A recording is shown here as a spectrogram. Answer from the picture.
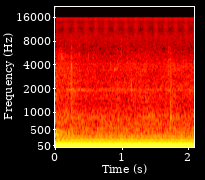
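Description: Steady low electrical mains hum picked up through the pulpit microphone's sound system, unchanging in level, with a few faint clicks.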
